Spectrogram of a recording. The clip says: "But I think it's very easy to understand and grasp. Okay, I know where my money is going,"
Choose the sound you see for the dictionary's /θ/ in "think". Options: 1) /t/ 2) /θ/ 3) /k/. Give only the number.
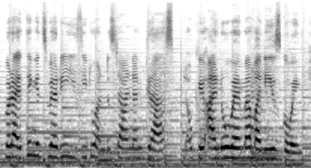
1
